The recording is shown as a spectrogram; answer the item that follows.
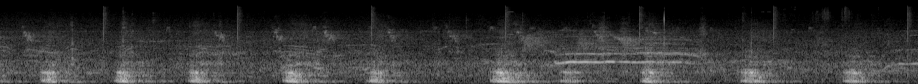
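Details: At Tierpark Hellabrunn zoo, a lion gives a series of deep, hoarse grunting roars, each pulse coming roughly every second.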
